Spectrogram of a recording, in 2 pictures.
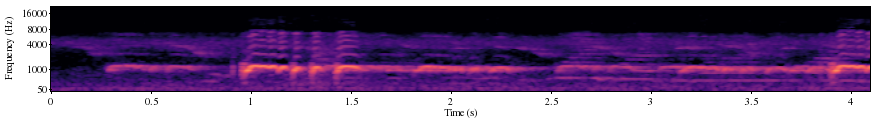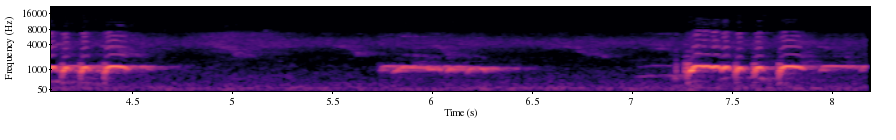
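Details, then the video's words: Agitated zebra dove of local stock calling loudly to challenge rivals: three bursts of pulsed, stuttering coos over about eight seconds, linked by steady droning tones. "Suara Burung Perkutut Lokal Gacor Suara Besar Ampuh Memanggil Lawan Bunyi Emosi"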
